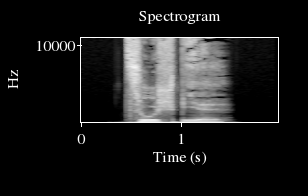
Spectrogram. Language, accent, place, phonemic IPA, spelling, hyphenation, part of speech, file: German, Germany, Berlin, /ˈt͡suːˌʃpiːl/, Zuspiel, Zu‧spiel, noun, De-Zuspiel.ogg
- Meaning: pass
